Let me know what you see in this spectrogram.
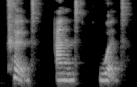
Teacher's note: those sounds are much shorter so it's just wood could and you can hardly hear the vowel sound there it is there but it's very very short and very subtle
